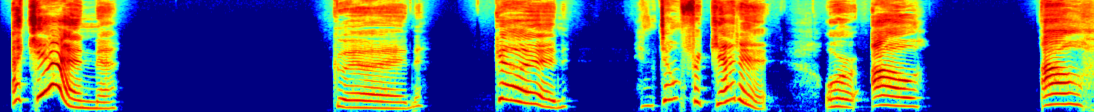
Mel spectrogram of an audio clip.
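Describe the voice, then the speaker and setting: A woman playing an obsessive, doting kidnapper in an ASMR roleplay, with a gushing, cutesy, halting and sweetly menacing delivery. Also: high-pitched, exaggerated voice. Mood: playfully bossy. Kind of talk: ASMR roleplay acting addressed to the listener.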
